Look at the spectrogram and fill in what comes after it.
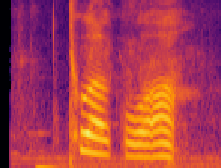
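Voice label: "toilet", Mandarin Chinese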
